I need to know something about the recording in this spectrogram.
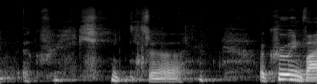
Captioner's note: chuckles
